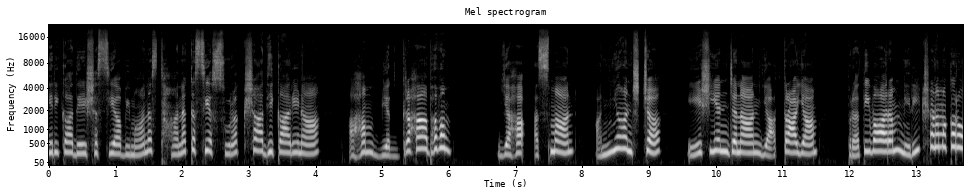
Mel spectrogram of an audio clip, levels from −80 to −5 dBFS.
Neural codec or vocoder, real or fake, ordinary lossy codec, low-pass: none; real; none; 19.8 kHz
